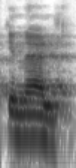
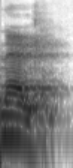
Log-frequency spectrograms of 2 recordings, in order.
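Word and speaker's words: knelt: जैसे यहाँ पे अगर हम पढ़ें इसे के का अगर उच्चारण करेंगे तो ये हो जाएगा किनेल्ट, इस टाइप का कुछ हो जाएगा, लेकिन ये बहुत ज़्यादा डिफिकल्ट है पढ़ने में, ठीक, बोलने में भी। लेकिन नेल्ट, नेल्ट कितना ईजी हो गया, तो इंग्लिश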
